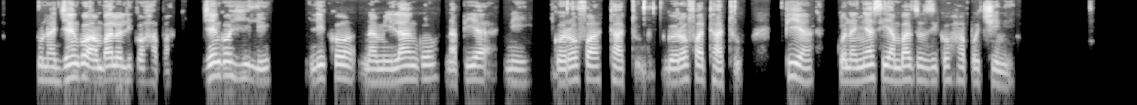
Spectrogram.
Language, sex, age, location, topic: Swahili, male, 36-49, Wajir, education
